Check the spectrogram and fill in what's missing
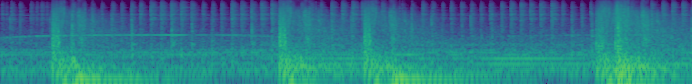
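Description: Gunfire in the video game Made Man, heavy shots landing in four spaced bursts over a low rumble, with mechanical clanks and a faint whistling tone between them.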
